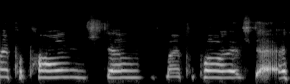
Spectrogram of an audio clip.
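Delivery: play-acted, high, slow weeping through the words. Retelling a story scene where Sarah Crewe finds out her father is dead: Sarah Crewe crying. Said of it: "she's crying".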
